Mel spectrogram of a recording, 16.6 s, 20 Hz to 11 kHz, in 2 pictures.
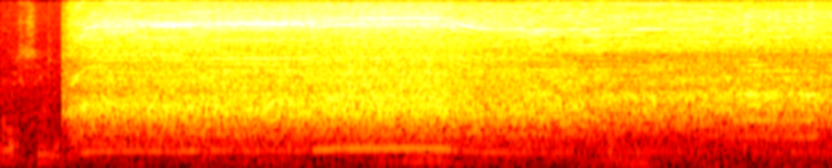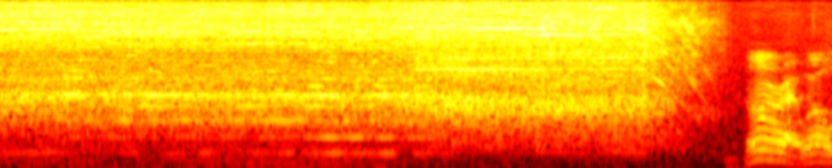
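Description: A Dremel rotary tool grinds a burr off the wheel hub of an Oliver 1365 tractor, a loud, continuous high-pitched whir running about fourteen seconds with slight pitch dips under load, then stopping abruptly before a voice speaks.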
